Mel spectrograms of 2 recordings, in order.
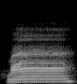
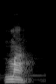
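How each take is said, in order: First: The pitch rises upward from mid to high. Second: It is short and light with no set pitch. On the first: "nada kedua itu ada naik ke atas, dia rising" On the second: "itu nggak pakai nada ya"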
